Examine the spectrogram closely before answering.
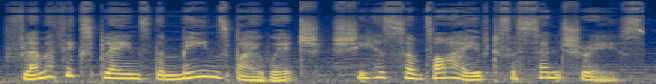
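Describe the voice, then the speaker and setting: An actress playing a proud, troubled young witch in a fantasy game, with formal, archaic, deliberate phrasing. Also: medium pitch, big pitch swings, dark tone, soft background music. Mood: grave, disturbed.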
